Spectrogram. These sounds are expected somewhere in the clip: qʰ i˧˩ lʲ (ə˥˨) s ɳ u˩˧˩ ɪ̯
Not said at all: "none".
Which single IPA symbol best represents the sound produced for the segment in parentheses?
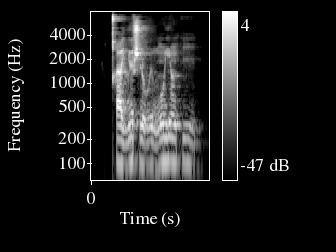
ə˥˨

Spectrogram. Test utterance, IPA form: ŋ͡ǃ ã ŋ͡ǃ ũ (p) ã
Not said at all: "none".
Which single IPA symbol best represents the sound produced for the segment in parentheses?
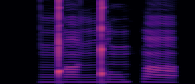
p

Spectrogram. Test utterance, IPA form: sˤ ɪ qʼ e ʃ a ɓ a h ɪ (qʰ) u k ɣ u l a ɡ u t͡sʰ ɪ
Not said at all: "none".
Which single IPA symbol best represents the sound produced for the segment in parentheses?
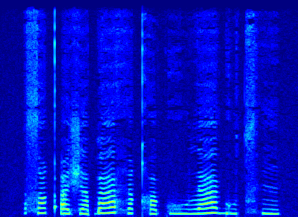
qʰ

